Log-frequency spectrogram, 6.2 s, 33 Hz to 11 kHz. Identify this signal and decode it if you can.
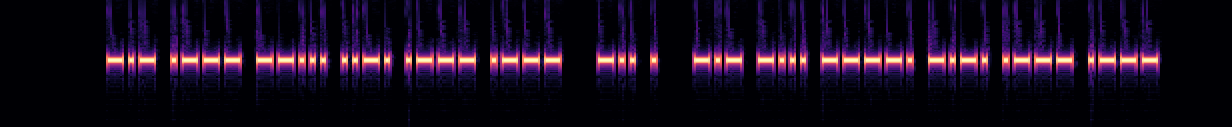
Morse code, heard as a keyed tone, about 45 wpm, 700 Hz. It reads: KJ7FJJ DE KB9CJJ
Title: USA Callsign DE Callsign - 6 Characters - 45wpm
